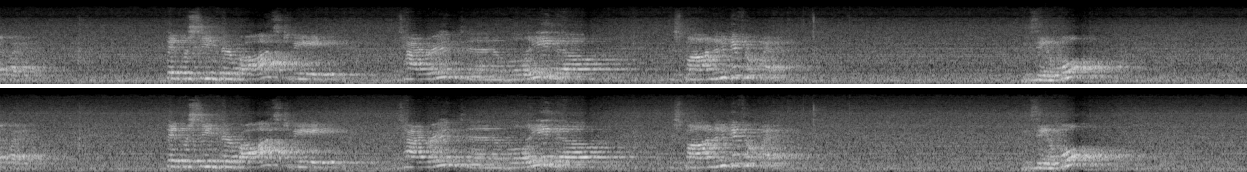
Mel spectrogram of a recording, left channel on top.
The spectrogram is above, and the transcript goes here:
a way. If they perceive their boss to be a tyrant and a bully, they'll respond in a different way. Example,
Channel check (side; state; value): both; normal; correlation 0.67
